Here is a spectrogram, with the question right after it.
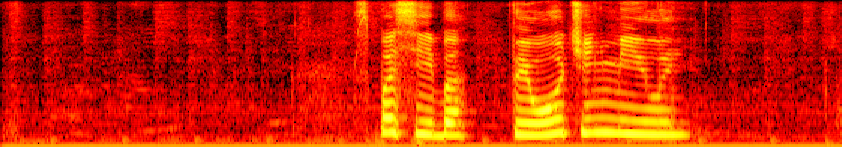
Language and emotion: Russian, positive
